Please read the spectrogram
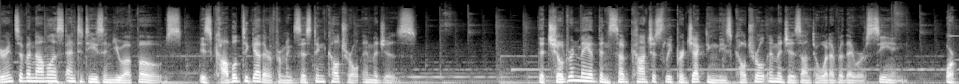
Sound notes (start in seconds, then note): none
